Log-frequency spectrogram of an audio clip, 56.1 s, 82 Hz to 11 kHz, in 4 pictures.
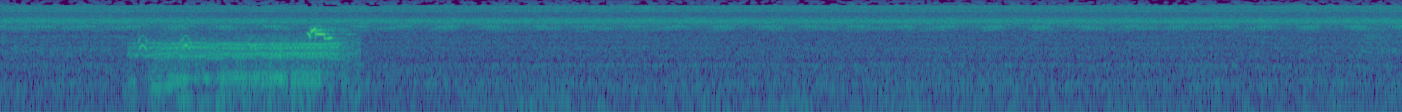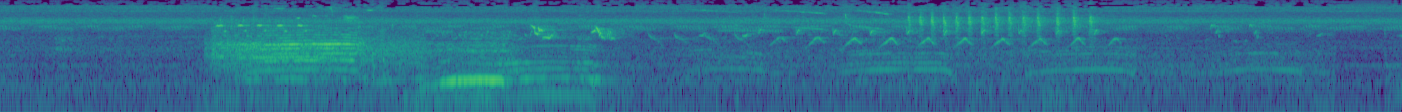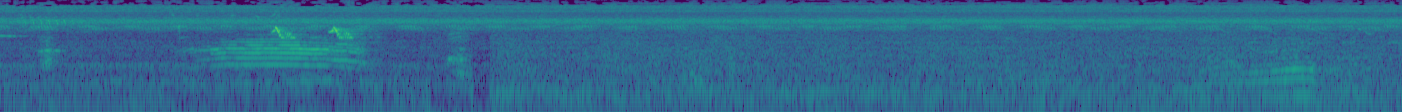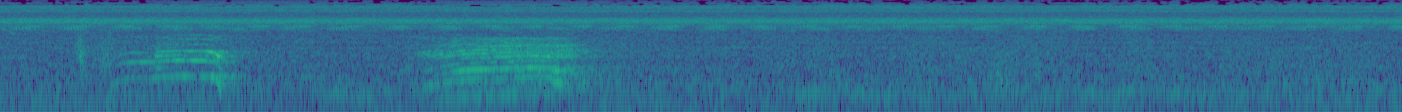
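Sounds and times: crickets chirping: 0.0s - 56.0s
cattle mooing: 1.4s - 3.5s, 16.1s - 20.1s.

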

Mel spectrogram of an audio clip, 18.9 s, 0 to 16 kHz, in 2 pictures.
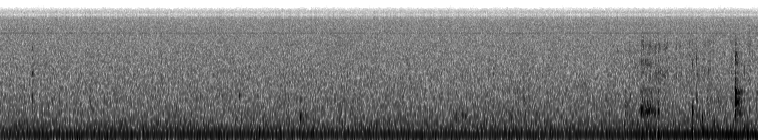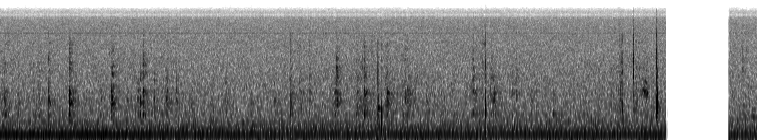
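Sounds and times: faint electrical hum: 0.0s - 17.8s, 18.6s - 18.9s.

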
